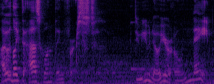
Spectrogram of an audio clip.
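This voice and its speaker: A man does a put-on character voice at a moderate pace. Loud background noise runs behind him. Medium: game stream. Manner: formal, refined, measured.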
